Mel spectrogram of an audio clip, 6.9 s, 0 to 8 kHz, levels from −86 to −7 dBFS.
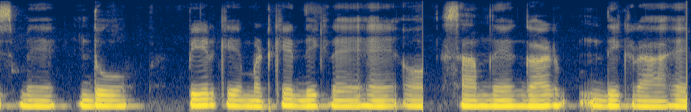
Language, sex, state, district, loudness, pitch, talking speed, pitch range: Hindi, male, West Bengal, Darjeeling, -14 LUFS, 110 Hz, 120 wpm, 105-115 Hz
